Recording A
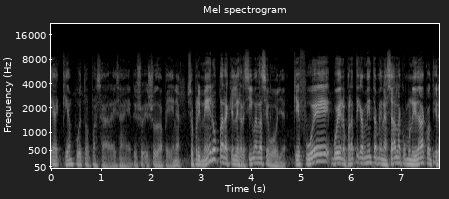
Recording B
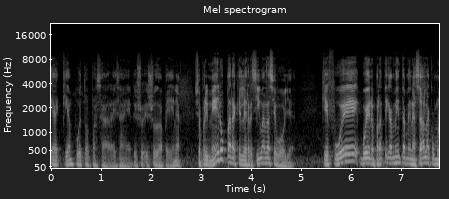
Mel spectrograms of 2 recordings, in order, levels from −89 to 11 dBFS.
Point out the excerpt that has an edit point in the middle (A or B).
A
